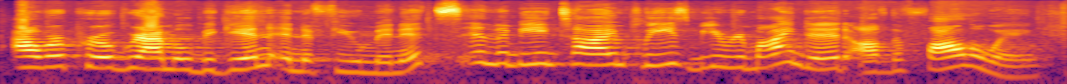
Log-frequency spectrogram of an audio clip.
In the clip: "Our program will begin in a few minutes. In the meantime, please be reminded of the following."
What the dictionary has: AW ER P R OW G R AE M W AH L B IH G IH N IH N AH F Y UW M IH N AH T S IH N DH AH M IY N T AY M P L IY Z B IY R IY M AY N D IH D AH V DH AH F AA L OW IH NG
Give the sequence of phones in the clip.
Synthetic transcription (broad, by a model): AW ER P R OW G R AE M W AH L B IH G IH N IH N AH F Y UW M IH N AH T S IH N DH AH M IY N T AY M P L IY Z B IY R IY M AY N D IH D AH V DH AH F AA L OW IH NG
